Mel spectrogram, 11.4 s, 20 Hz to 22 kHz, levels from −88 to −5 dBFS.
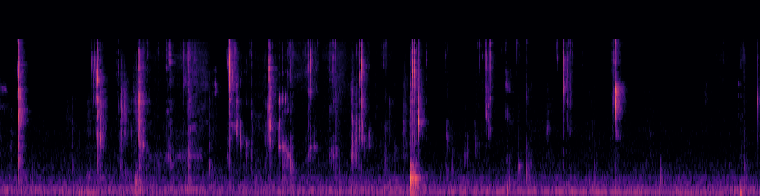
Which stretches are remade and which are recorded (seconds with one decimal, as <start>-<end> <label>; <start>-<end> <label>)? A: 0.0-11.4 recorded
